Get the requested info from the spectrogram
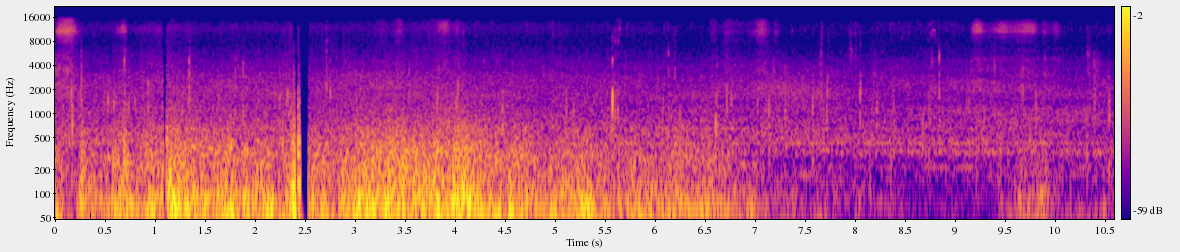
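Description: Wind buffeting the camera microphone as a low, gusty rumble, strongest in the first few seconds and dying down after about seven seconds, with a brief break about two and a half seconds in.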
